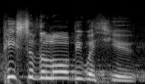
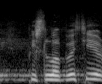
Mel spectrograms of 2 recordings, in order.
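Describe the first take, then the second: First: It is said slowly and warmly. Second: It is said quickly and carelessly.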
